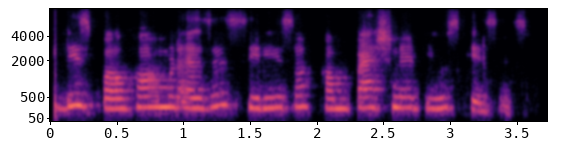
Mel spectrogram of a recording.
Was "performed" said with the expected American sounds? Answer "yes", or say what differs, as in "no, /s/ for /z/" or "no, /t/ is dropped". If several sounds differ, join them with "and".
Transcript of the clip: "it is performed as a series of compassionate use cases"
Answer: yes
